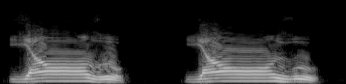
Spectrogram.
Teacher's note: The za we read also in heavy because this is isti'la letter.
